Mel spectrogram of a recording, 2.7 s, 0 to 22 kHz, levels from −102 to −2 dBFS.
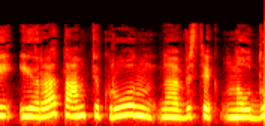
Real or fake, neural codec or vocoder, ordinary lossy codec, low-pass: real; none; MP3, 48 kbps; 10.8 kHz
